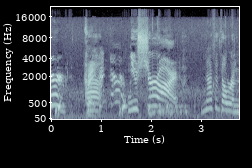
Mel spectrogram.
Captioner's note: in a lower voice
